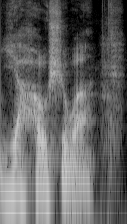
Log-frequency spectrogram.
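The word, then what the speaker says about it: יהושע: a Y uh but Joshua wasn't pronounced Joshua anciently it was pronounced yahoshua and it is a variant version of the name underlying Jesus they're not the same name yhoshua has an additional he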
